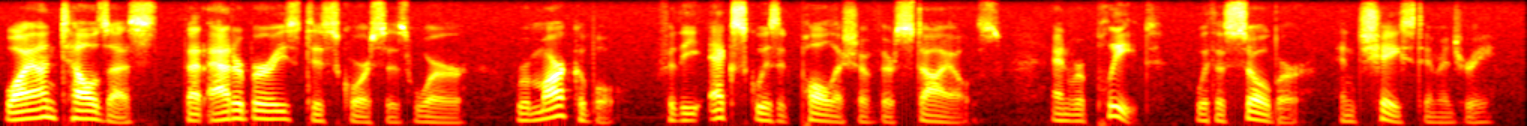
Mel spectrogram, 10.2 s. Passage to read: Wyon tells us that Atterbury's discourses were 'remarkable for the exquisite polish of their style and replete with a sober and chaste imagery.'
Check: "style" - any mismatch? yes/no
yes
